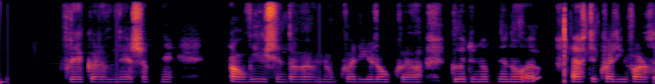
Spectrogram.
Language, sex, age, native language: Icelandic, male, 18-19, Icelandic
